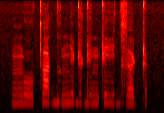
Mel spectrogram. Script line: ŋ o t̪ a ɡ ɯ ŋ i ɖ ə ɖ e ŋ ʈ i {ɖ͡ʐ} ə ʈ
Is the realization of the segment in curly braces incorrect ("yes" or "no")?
yes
